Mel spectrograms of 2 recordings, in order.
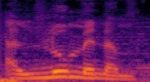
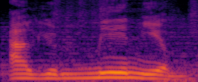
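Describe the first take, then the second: First: It is said with four syllables, American style. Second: It is said with five syllables, British style. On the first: "In American English, you say aluminum" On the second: "in British English, you say aluminium"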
